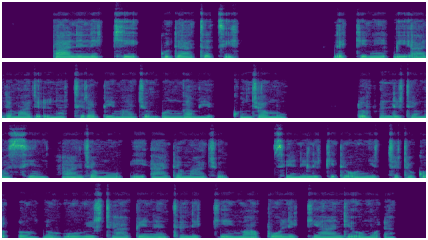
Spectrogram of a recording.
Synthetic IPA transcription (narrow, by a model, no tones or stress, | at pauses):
palilekʰːiɡ̥udatatʰi | lʔekːiniɓiʔadamad͡ʒɔ̰ɗɔ̰naftiɾabɛmad͡ʒumɓɔnɡa̰mheɓkːɔɲd͡ʒamɔ | ɗɔvalːitamasinhaɲd͡ʒamuɓḭʔadamad͡ʒɔ̰ | sajnilekːita̰ʔɔnjɛt͡ʃːataɡɔ̰ɗːɔnɔhuːwiɾtʰabɛnɛ̰ntʰalekʰːimab̥ɔlekːihaːndḭʔɔ̰mɔɗan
